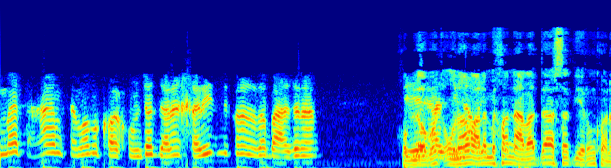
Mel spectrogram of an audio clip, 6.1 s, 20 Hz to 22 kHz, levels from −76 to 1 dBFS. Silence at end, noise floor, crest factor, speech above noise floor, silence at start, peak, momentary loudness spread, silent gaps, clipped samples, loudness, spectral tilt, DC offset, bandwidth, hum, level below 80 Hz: 0 s; -56 dBFS; 16 dB; 39 dB; 0 s; 0 dBFS; 6 LU; none; under 0.1%; -16 LUFS; -4.5 dB/octave; under 0.1%; 11.5 kHz; none; -44 dBFS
